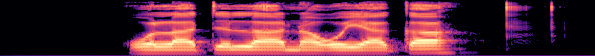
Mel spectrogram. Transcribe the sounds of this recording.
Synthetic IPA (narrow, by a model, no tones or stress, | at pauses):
ɣʊlatʼɛlanaɣʊjakʼa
